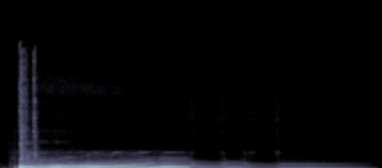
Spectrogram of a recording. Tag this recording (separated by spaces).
toy cartoon string guitar toy-guitar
